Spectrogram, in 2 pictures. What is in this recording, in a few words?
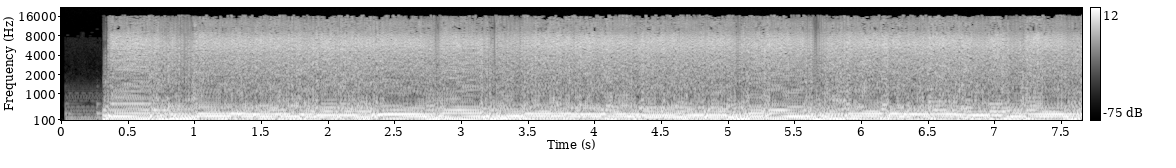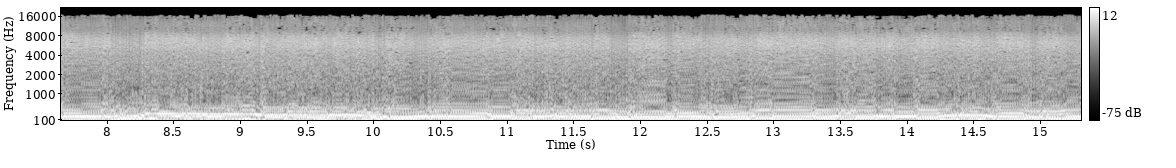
3 Piece Hard Rock Opera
